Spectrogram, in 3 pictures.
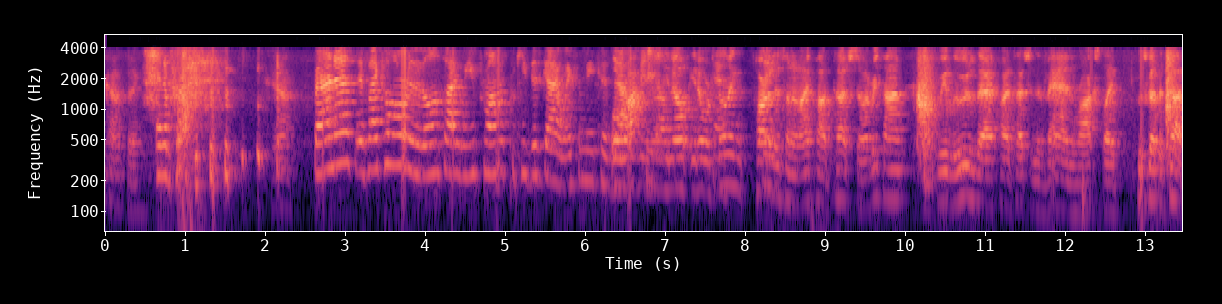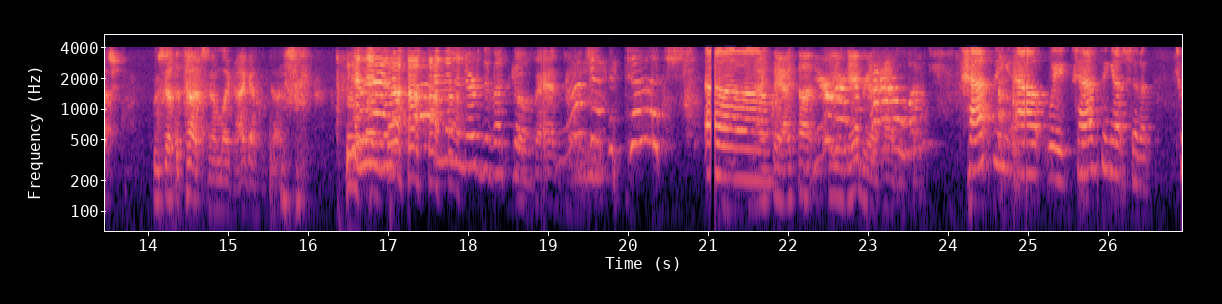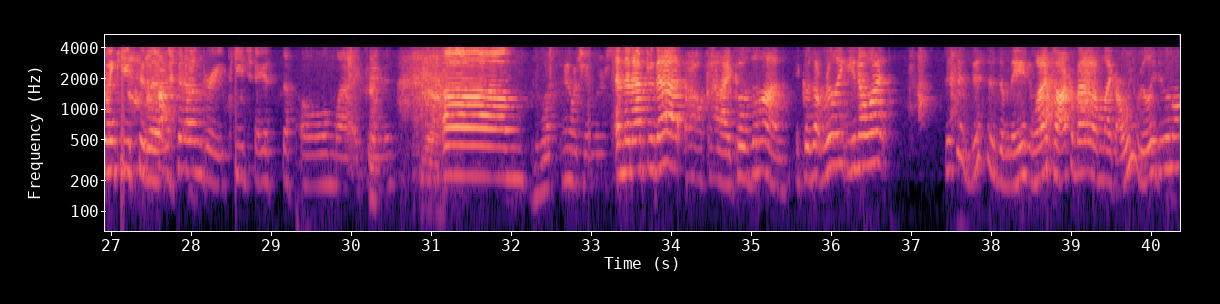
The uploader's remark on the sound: LIVE from Pirate's Landing, Utah!!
